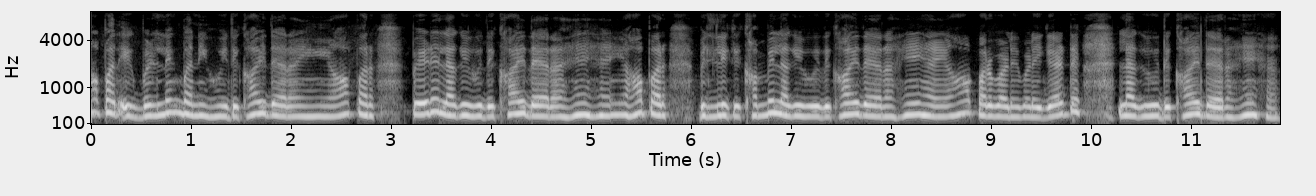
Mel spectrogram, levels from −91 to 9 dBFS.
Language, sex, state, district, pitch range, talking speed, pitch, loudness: Hindi, female, West Bengal, Dakshin Dinajpur, 225-260 Hz, 210 wpm, 240 Hz, -14 LUFS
